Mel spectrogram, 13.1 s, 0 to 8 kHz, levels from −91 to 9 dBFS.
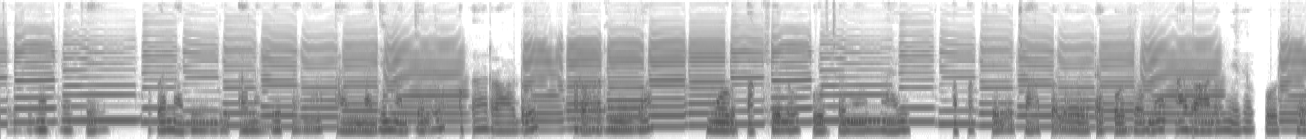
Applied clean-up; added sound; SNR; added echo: none; Wind instrument, woodwind instrument; 1 dB; none.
